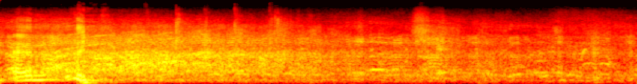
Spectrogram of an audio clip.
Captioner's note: audience laughing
